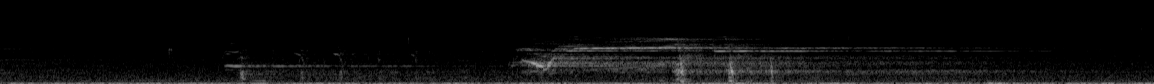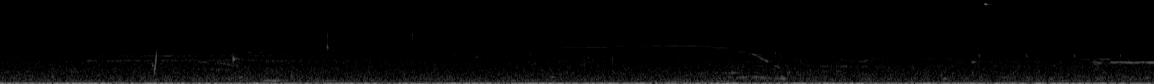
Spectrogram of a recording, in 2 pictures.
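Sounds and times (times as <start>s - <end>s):
faint ticks: 0.2s - 4.3s, 11.0s - 12.2s, 13.0s - 17.0s, 21.2s - 22.4s
elk bugling: 5.2s - 9.8s.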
